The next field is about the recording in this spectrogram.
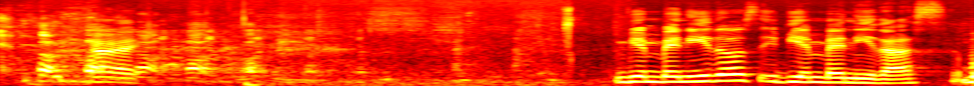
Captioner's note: audience laughs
